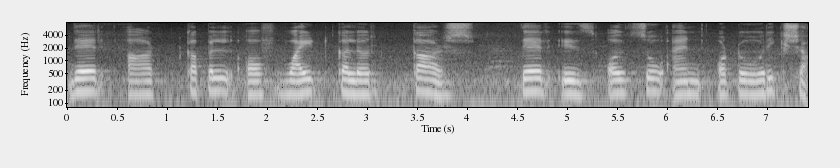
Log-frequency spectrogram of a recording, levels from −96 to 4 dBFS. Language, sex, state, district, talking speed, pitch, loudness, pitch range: English, male, Maharashtra, Mumbai Suburban, 105 wpm, 170 Hz, -18 LUFS, 165-185 Hz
